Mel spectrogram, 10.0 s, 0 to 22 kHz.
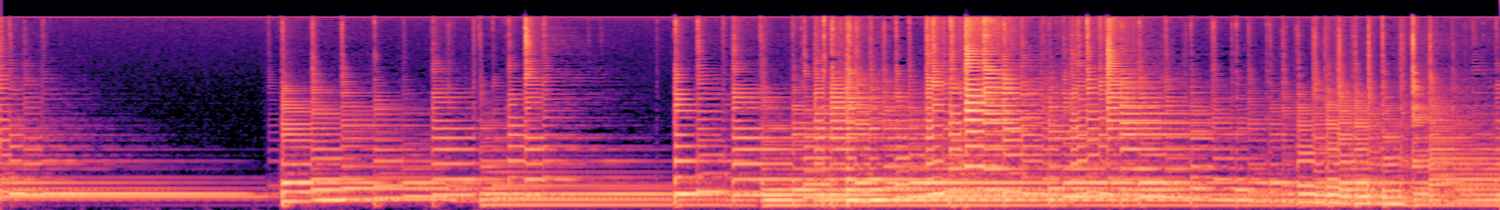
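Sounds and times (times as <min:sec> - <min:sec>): fingerstyle acoustic guitar: 0:00.0 - 0:10.0.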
